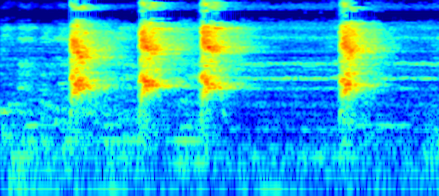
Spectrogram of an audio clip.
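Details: French Bulldog Elton, a small pet dog, gives four short, bright barks, the first three roughly half a second apart and the fourth after a one-second gap, each with a brief falling tail.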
